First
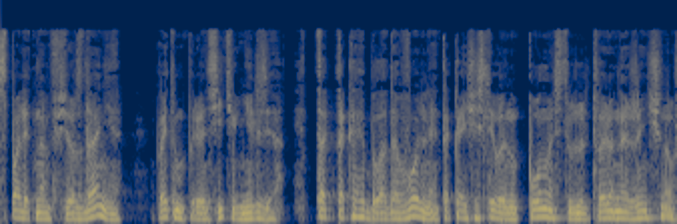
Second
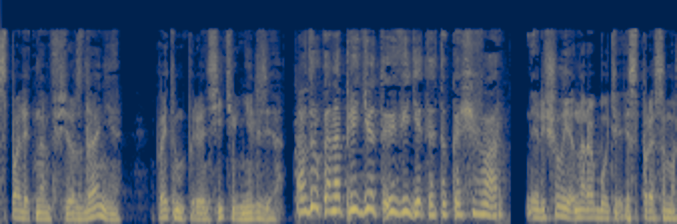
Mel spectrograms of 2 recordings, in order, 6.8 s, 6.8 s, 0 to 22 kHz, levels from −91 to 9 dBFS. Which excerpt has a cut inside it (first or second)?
second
